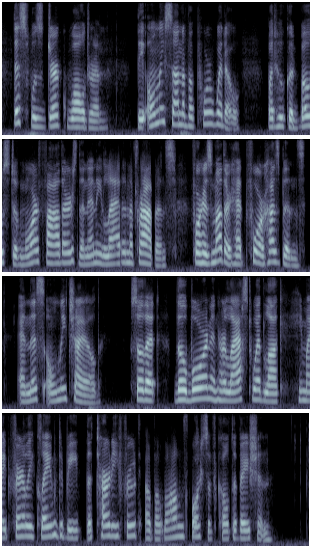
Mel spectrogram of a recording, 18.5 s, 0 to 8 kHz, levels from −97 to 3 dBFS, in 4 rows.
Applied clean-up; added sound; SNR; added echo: neural diffusion model UNIVERSE++.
